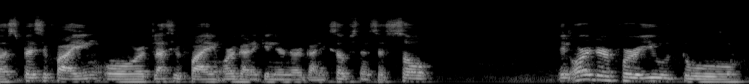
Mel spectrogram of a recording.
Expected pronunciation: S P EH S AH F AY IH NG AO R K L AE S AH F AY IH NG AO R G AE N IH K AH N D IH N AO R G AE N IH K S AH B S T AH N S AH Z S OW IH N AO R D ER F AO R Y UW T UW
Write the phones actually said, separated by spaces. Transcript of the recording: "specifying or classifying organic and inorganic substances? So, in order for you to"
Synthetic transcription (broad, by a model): S P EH S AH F AY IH NG AO R K L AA S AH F AY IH NG AO R G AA N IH K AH N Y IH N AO R G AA N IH K S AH B S T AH N S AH S OW IH N AO R D ER F AO R Y UW T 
